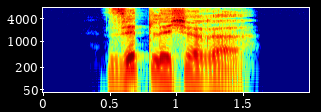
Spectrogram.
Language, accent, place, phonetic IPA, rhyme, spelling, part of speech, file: German, Germany, Berlin, [ˈzɪtlɪçəʁə], -ɪtlɪçəʁə, sittlichere, adjective, De-sittlichere.ogg
- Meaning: inflection of sittlich: 1. strong/mixed nominative/accusative feminine singular comparative degree 2. strong nominative/accusative plural comparative degree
